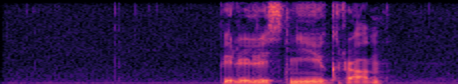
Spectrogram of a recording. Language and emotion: Russian, neutral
